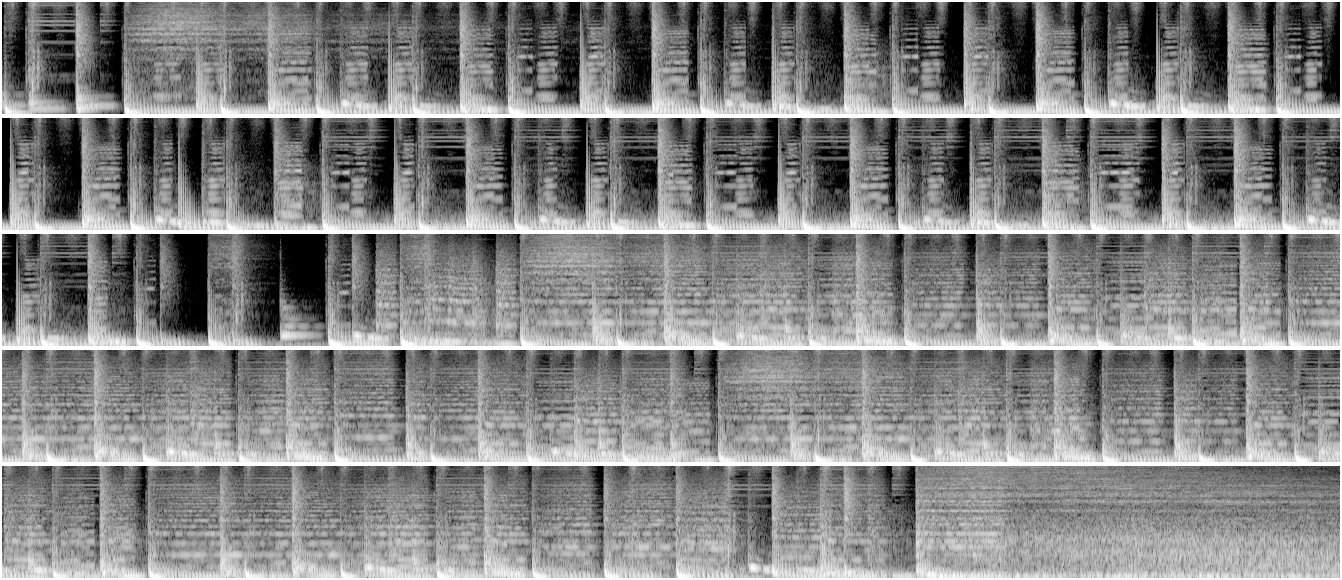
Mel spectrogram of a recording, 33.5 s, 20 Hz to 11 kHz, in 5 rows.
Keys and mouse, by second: 1.6 middle click, 3.3-7.2 middle drag, 8.6-10.9 drag, 9.5 s, 12.5 click, 13.2 y, 16.7-18.3 middle drag, 18.3-19.4 drag, 19.4 middle click, 19.6-26.3 drag, 29.3-30.8 drag, 30.8 s.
